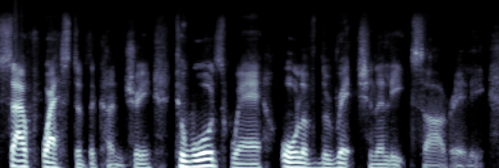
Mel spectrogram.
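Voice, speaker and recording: A man with a South Welsh accent, in dry, close sound with no echo, on a very clean recording with a silent background. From South Wales. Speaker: researcher and writer on the World Economic Forum. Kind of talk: podcast interview.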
